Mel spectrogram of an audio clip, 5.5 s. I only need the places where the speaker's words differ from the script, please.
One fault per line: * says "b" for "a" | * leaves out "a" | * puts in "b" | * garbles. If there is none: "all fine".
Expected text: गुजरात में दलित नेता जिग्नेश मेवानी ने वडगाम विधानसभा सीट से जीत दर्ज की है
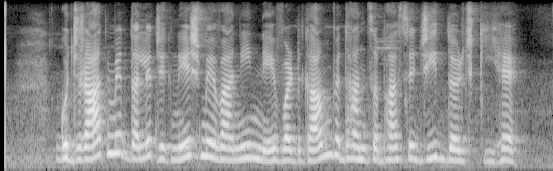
* leaves out "नेता"
* leaves out "सीट"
